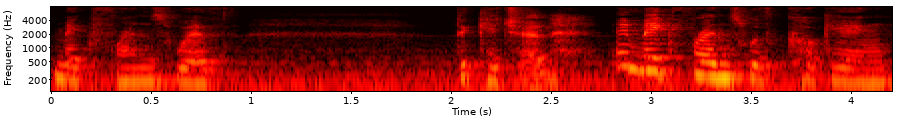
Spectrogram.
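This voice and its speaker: A woman speaks at a moderate pace. Light noise sits in the background. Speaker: lifestyle vlogger. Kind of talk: casual vlog chat. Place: kitchen. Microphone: phone near.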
